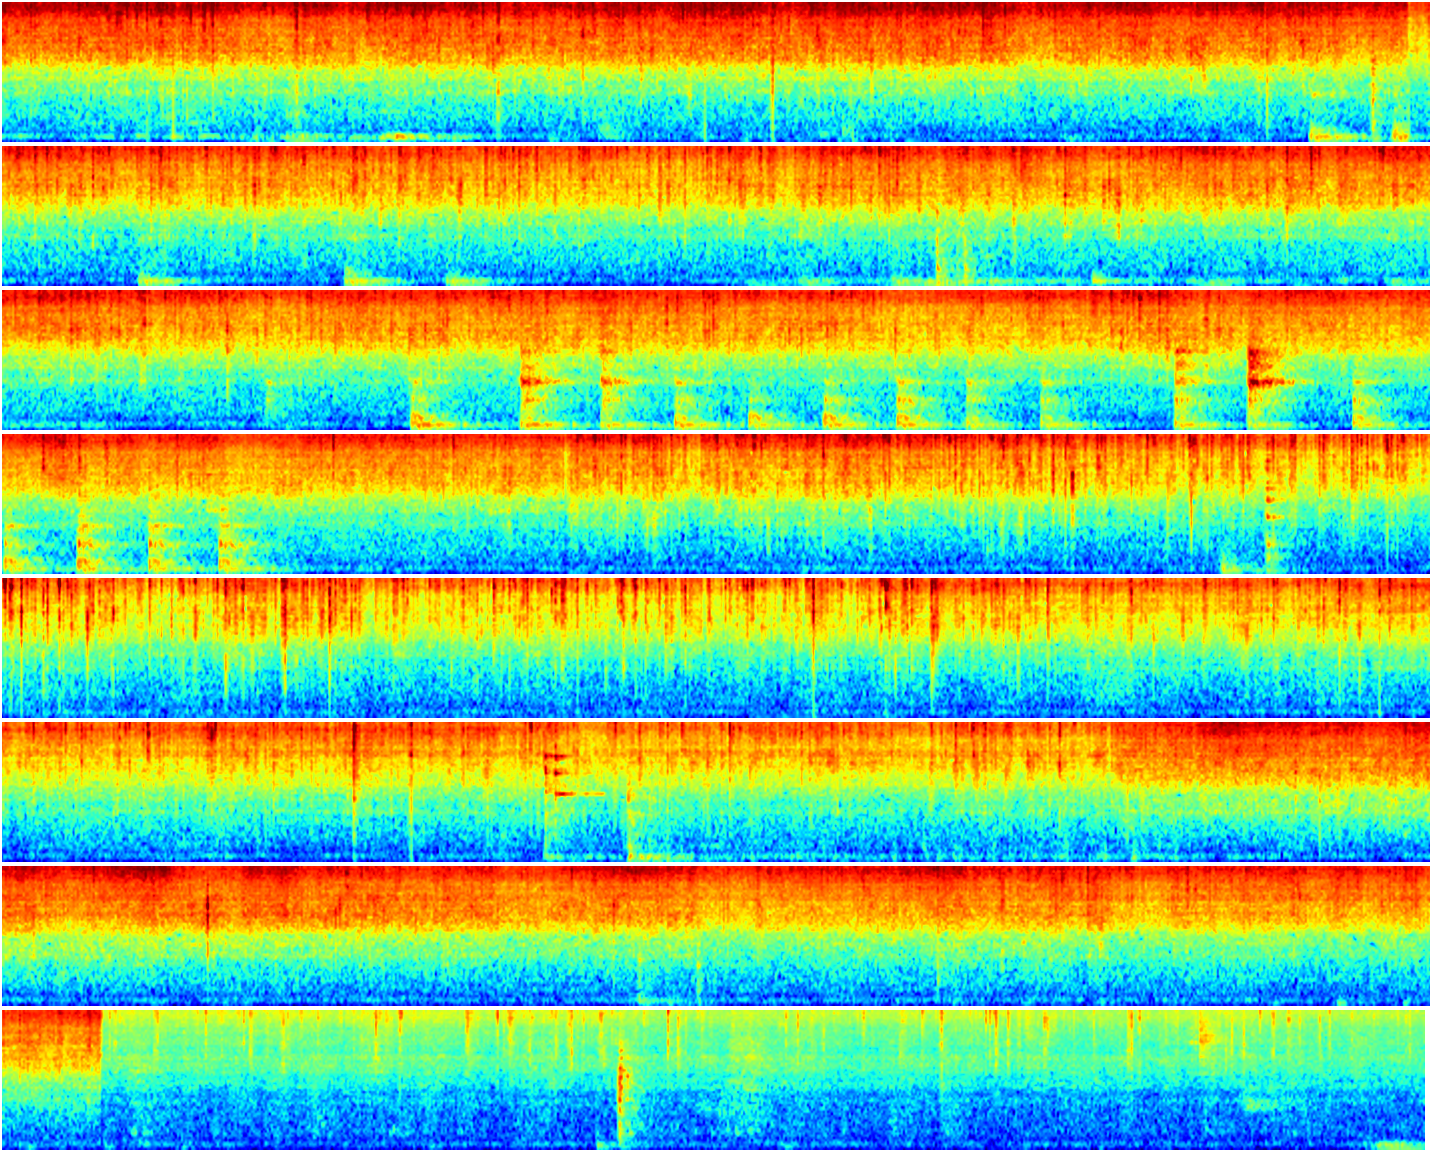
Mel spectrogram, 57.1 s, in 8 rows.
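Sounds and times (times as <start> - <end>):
fried rice sizzling in a pan: 0.0 - 57.0
spatula knocking on pan: 6.5 - 7.1, 7.8 - 8.2, 8.8 - 9.7, 16.3 - 22.9.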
